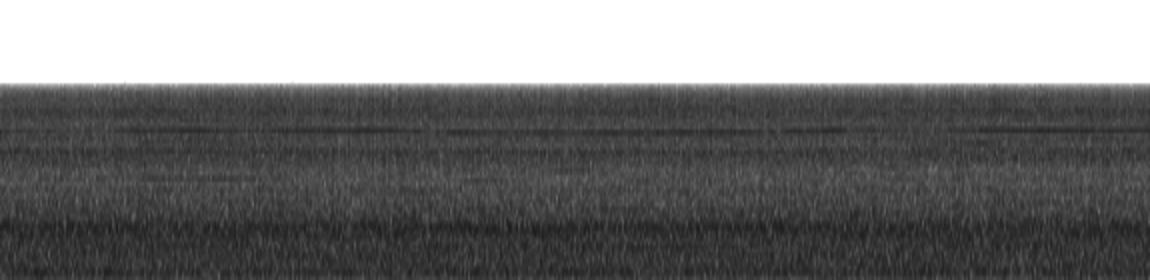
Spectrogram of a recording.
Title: Router Making noise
